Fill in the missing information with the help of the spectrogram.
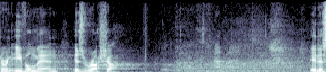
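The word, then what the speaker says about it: רשע: The word in Hebrew for a wicked man or an evil man is Russia. It is spelled differently. In English, it is spelled R-A-S-H-A, but phonetically, it sounds the same, Russia.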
